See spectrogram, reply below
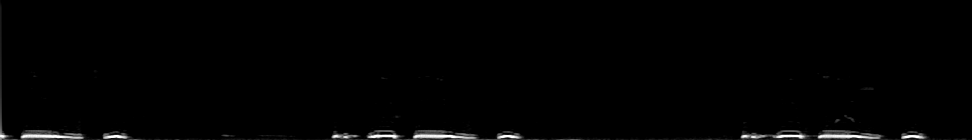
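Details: Spotted dove calling, used as a lure for trapping and hunting: low soft cooing phrases in groups of three or four notes, a longer burred coo then shorter ones, repeated about every four seconds with quiet gaps.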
